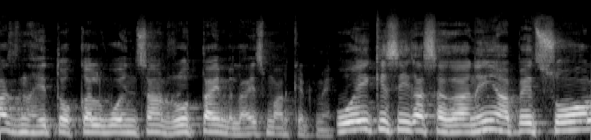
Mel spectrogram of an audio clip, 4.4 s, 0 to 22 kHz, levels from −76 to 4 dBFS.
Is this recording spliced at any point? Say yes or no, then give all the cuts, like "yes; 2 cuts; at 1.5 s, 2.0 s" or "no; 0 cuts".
yes; 1 cut; at 2.4 s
